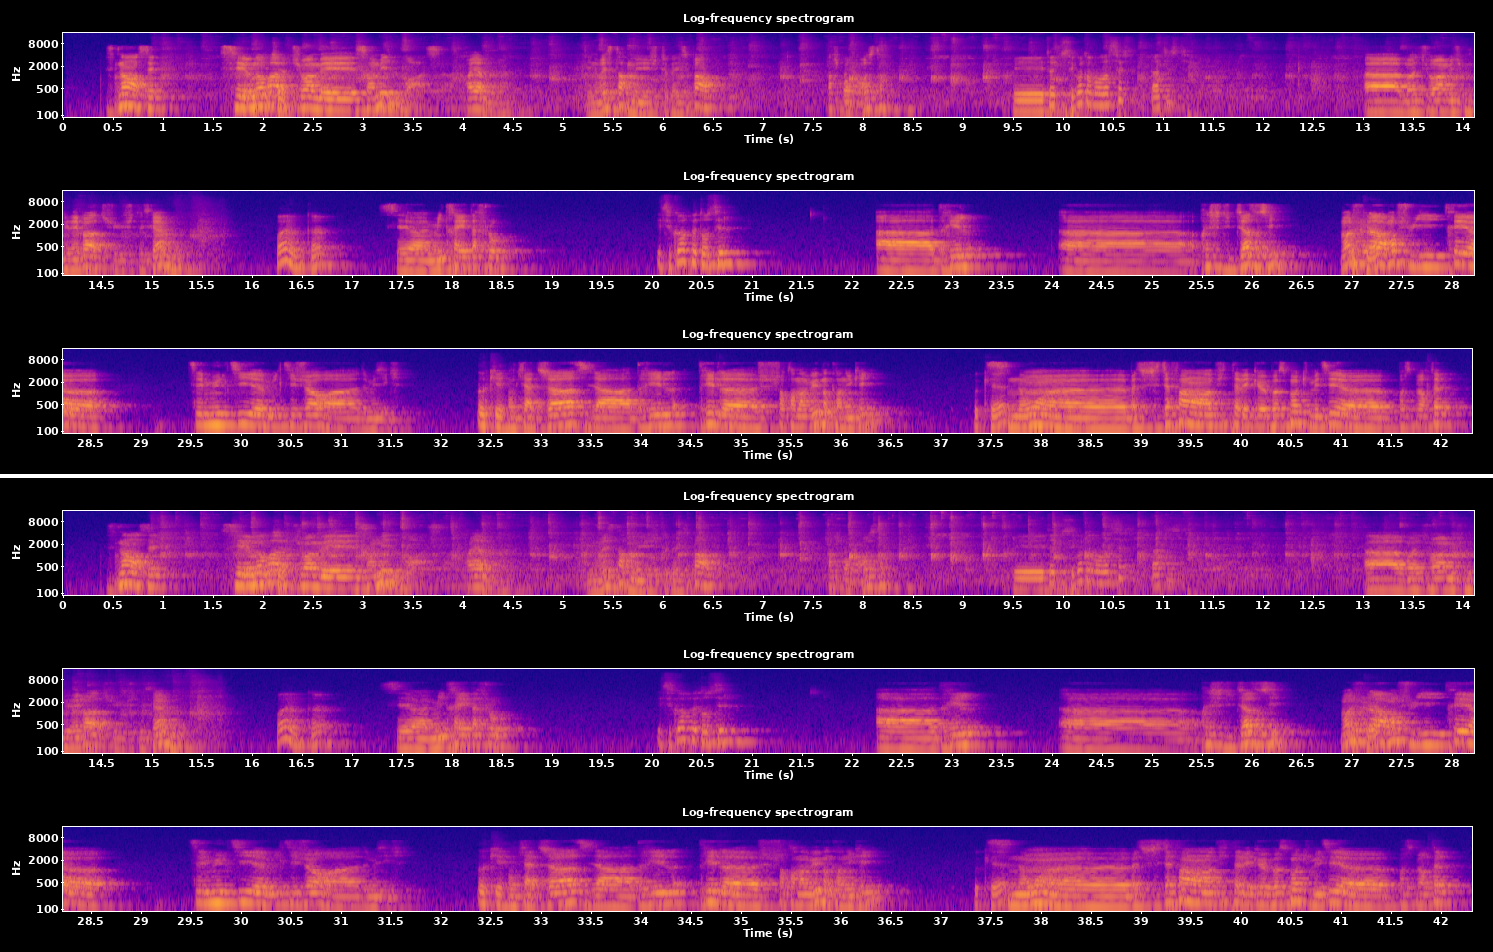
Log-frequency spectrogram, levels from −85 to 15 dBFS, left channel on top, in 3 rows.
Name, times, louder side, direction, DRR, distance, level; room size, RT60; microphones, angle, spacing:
voice 1, 0.4-0.9 1.6-4.5 5.2-6.5 7.6-8.2 13.0-15.2 17.3-18.5 22.2-23.2 24.1-26.3 26.9-28.6 29.5-31.6 32.7-36.4 37.5-42.0, left 3 dB, 65° left, 6 dB, 0.9 m, -20 dB
sound 1, 0.8-15.7, right 2 dB, 75° right, 2.7 m, -36 dB
voice 2, 1.6-2.2 7.8-7.9 9.5-11.8 12.6-13.0 16.2-16.8 20.0-20.8 27.0-27.3 32.4-32.7 37.4-37.7 41.8-41.9, left 4 dB, 45° left, 5 dB, 0.3 m, -24 dB
7.3 x 2.8 x 5.0 m, 0.67 s
head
